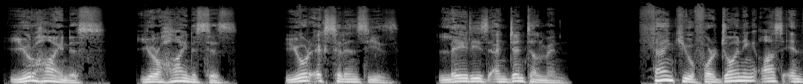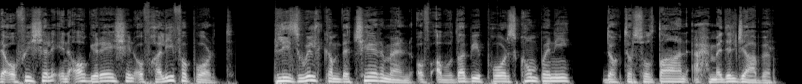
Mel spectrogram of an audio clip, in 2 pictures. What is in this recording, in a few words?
To Intoduce The Speakers, English; Khalifa Port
